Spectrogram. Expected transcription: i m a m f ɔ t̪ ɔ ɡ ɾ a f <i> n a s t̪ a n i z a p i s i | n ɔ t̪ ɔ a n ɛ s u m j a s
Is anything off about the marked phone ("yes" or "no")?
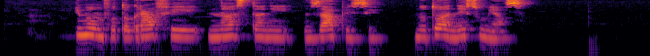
yes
